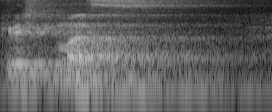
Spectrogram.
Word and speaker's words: Christmas: Now coming to page number 56, Christmas, Christmas, Christmas, Christmas. Not pronunciation is Christmas, not Christmas. Christmas, not. T is silent.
